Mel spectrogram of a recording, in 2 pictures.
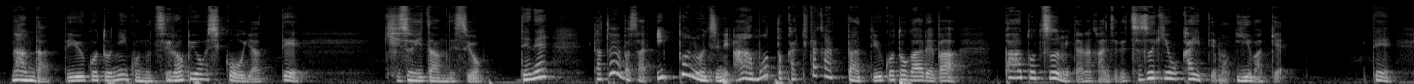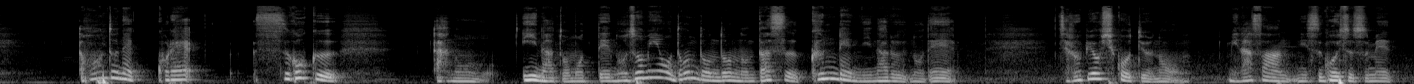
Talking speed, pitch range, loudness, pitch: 295 characters per minute, 145-230 Hz, -25 LUFS, 175 Hz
